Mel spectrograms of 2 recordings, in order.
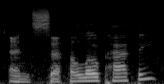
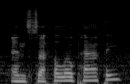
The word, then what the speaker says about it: encephalopathy: talk tonight what is this a huge anti-pathopathy encephalopathy thank you my brain is just foggy tonight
